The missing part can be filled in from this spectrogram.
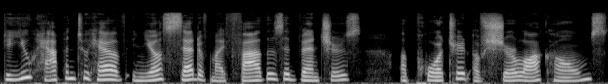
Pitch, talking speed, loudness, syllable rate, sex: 205 Hz, 170 wpm, -18 LUFS, 4.5 syllables/s, female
